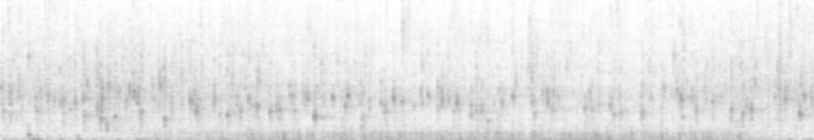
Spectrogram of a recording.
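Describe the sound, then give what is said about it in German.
Steady, dense sizzling and soft bubbling of rice cooking in a pot as a side dish for schnitzel, constant throughout, with fine crackles and no voices. “Der Reis, den ich mir dazu mache, hört sich so an.”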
